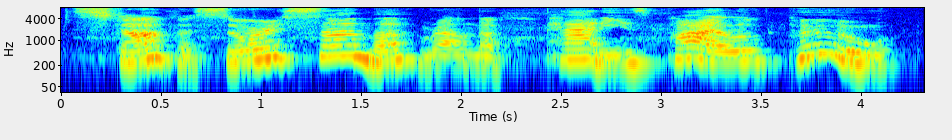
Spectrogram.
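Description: A middle-aged woman hosting a children's storytime, giving simple instructions and reading rhymes to young children in an animated way, recorded by a camera a few feet away. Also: sits high, takes it slowly. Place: small indoor office or library room with block walls. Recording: distant camera microphone.

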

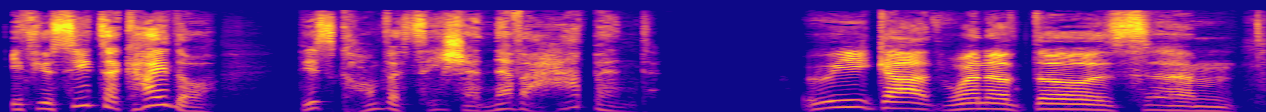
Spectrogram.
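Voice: mid-range voice, fairly bright tone, dry recording, clean studio sound. An actor playing a quirky, chatty young handyman who loves puzzles in a video game, enthusiastic with sardonic, casual asides. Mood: wry, confiding. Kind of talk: video game character dialogue.

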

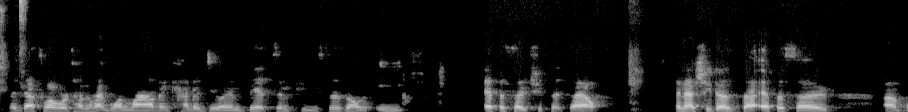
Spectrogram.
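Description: A middle-aged woman with a Southern US accent, co-hosting a true-crime livestream from home in blunt, folksy casual chat over a webcam. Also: low voice. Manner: chatty and blunt, folksy slang. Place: room at home. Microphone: webcam on a video call. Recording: dull lo-fi video call audio.

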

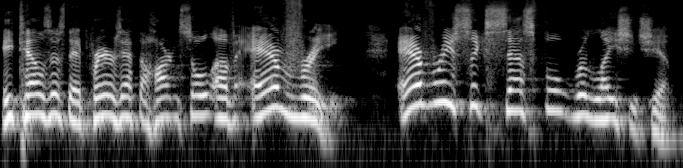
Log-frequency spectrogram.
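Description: A man, preaching a sermon in a large church sanctuary and swinging between loud emphasis and low, quiet drops. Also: very animated, unhurried. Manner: emphatic preaching, rising and dropping dramatically. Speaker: pastor. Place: large church sanctuary with rows of empty chairs.

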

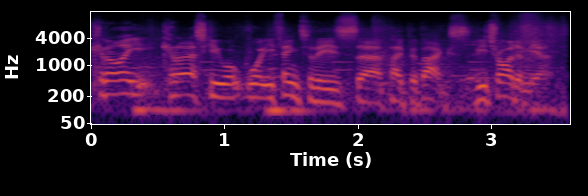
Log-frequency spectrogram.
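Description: A man's voice: high-pitched, animated, fast talker. A British man in his thirties chatting casually at work in an upbeat, polite manner. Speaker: company boss. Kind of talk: casual workplace chat. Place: inside a busy supermarket. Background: prominent music.

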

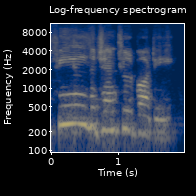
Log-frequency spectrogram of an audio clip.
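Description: A woman leading a guided meditation, giving gentle, unhurried instructions in short repeated phrases with long pauses. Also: mid-range voice, animated, rough recording. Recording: music behind the voice. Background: meditation music.

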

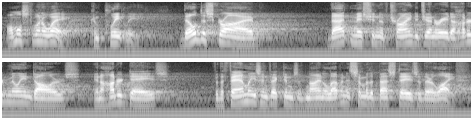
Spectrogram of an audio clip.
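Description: A middle-aged man delivering a commencement address at a podium, speaking in a measured way with slow, deliberate emphasis. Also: a little high, a bit bright. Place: large indoor arena stage at a podium. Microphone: podium microphone. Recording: long arena reverb.

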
